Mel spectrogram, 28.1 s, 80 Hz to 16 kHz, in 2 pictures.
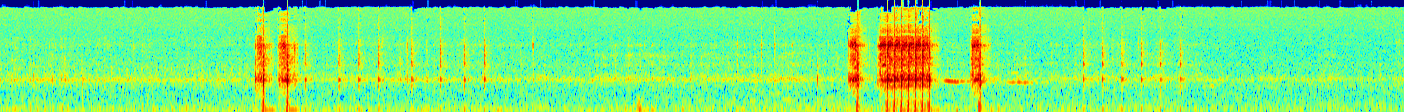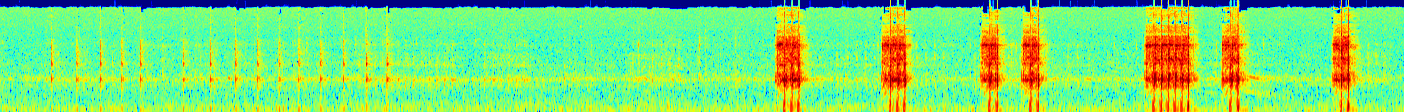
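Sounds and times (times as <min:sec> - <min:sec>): airsoft gun firing: 0:02.6 - 0:03.8, 0:08.5 - 0:09.9, 0:21.8 - 0:22.2, 0:22.8 - 0:23.2, 0:23.8 - 0:24.6, 0:25.5 - 0:26.7, 0:27.4 - 0:27.7
faint rapid airsoft ticks: 0:07.5 - 0:09.9, 0:21.8 - 0:22.2, 0:22.8 - 0:23.2, 0:23.8 - 0:24.8, 0:25.5 - 0:26.5, 0:27.4 - 0:27.7.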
